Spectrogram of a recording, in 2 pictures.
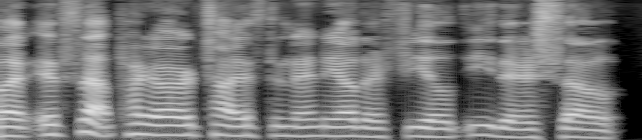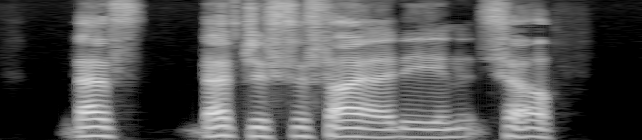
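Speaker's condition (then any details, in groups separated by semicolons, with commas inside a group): Spastic quadriplegia; speech impediment from brain injury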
